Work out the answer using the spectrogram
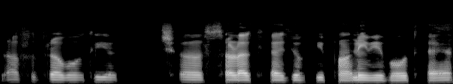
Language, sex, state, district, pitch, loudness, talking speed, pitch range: Hindi, male, Bihar, Araria, 105 Hz, -20 LUFS, 160 wpm, 105-110 Hz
